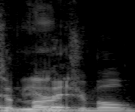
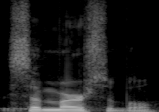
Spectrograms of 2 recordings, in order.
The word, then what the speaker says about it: submersible: why are you looking you did submergible but submerged submersible submersible okay let's just we know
